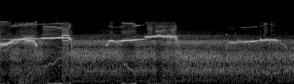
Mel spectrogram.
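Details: Young eagle begging its mother for food at a Southwest Florida nest, April 2018. A few high, thin whistled squeals that slide upward, interrupted by short rustling bursts.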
